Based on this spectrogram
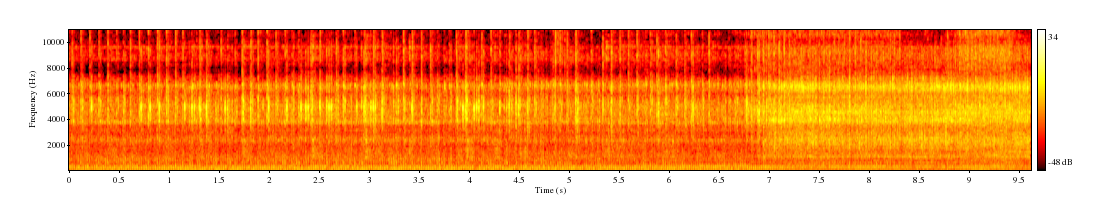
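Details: Farm backpack sprayer two-stroke engine after carburetor cleaning and air-screw adjustment, previously bogging with no power on throttle: buzzes at steady high speed without stumbling, settles lower smoothly; running normally.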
